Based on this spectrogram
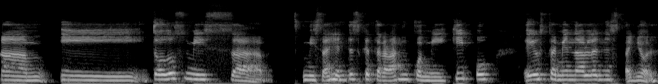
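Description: This woman has a medium pitch and a somewhat breathy voice. She talks at a very slow pace with ordinary pitch variation and very even loudness. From US, San Diego, California. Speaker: real estate agent. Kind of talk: interview.

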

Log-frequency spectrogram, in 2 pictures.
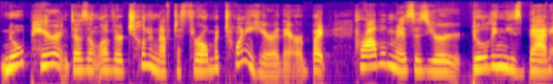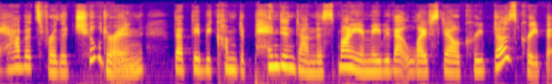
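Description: A woman with a normal speaking voice of medium pitch talks at a fairly quick pace with lively intonation, in a very clean, dry and close recording with a silent background and no echo. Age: 30s. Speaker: financial planner. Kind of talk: radio interview.

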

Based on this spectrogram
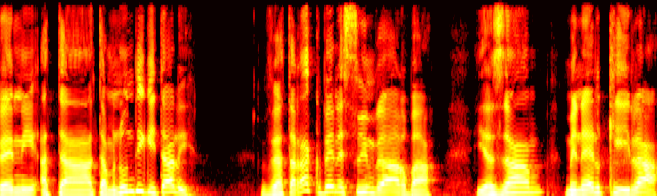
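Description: Animated in tone, a man speaks in a high pitch with ordinary pitch variation, recorded very cleanly against a silent background with a dry, close sound and no echo. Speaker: podcast host, financial advisor. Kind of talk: casual interview.

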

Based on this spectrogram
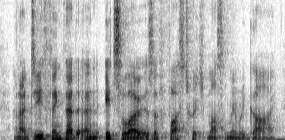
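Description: A man with a South African accent speaks at medium pitch with fairly even intonation. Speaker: surf coach. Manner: casual, laughs often.

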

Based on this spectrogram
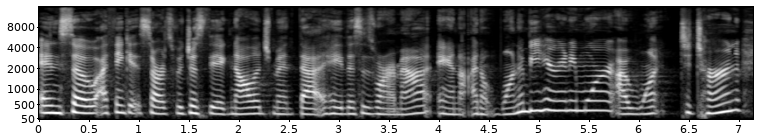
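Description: A woman with an American accent and an ordinary speaking voice, fairly high in pitch, with lively intonation at a fairly quick pace. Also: hardly any pauses. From US Midwest. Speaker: churchgoer, married panelist. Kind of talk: panel discussion.

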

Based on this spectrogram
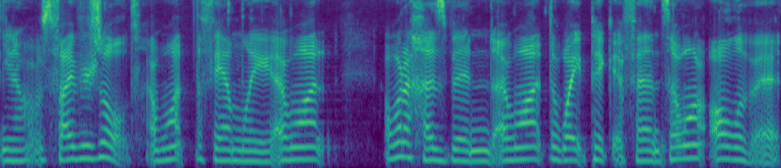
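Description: A woman with an American accent speaks at a moderate pace in a plain, everyday voice of medium pitch and fairly even intonation. The recording is very clean, with a silent background. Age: 30s. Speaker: podcast guest, show co-creator. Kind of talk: casual chat.

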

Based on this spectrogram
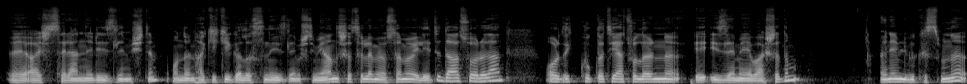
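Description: A man talks at a very fast pace with lively intonation and a dark, mellow tone. The recording is very clean, the background silent. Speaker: musician and stand-up comedian. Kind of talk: casual chat. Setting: studio.

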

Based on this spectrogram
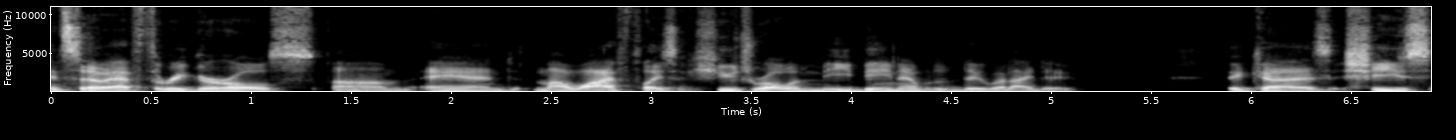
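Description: With a Southern US accent, a man speaks at a fairly low pitch and fairly even intonation. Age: 30s. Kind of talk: casual chat.

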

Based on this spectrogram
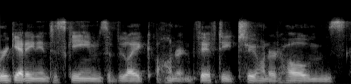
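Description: With a Northern Irish accent, a man speaks in a very deep, low pitch at a fairly quick pace. His intonation is monotone and flat against a quiet background. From Northern Ireland. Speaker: housing development manager. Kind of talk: interview.

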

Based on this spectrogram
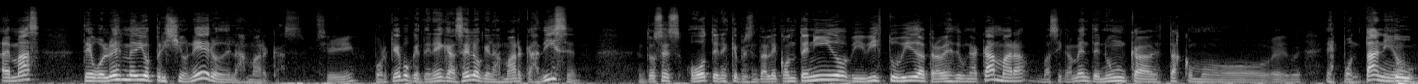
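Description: At a moderate pace, a man with a fairly high voice makes very wide pitch swings. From northern Argentina, Formosa. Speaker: motorcycle traveler and entrepreneur. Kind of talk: casual chat.

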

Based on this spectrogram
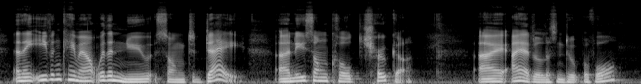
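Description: A man with an Australian accent, lively intonation and a moderate pace. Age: 20s. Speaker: radio host. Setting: radio studio. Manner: relaxed, jokey, conversational, with many fillers and laughs.

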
